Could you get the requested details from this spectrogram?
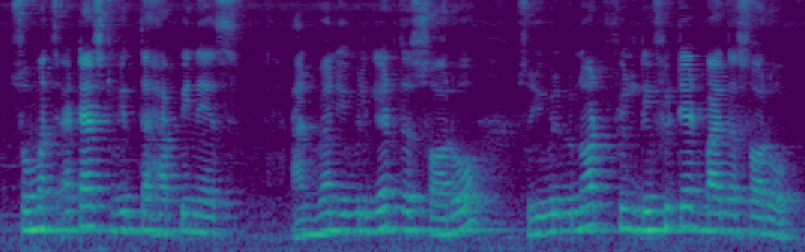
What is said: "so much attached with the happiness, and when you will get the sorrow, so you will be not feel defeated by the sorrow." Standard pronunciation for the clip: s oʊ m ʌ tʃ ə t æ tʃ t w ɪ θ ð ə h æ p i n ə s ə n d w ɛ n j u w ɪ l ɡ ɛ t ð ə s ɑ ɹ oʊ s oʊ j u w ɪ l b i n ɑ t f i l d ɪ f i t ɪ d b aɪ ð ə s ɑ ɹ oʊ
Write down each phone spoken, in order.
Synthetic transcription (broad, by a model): s oʊ m ʌ tʃ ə t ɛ s t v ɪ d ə h æ p i n ə s ə n d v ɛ n j u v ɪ l ɡ ɛ t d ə s ɑ ɹ oʊ s oʊ j u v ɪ l b i n ɑ t f i l d ɪ f i t ɪ d b aɪ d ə s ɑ ɹ oʊ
